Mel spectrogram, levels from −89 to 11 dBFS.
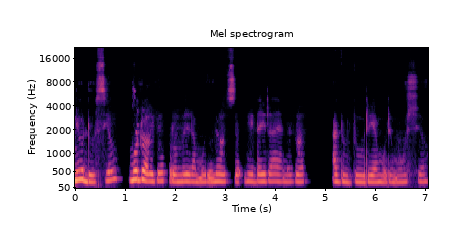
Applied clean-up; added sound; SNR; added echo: neural mask model Resemble Enhance denoiser.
